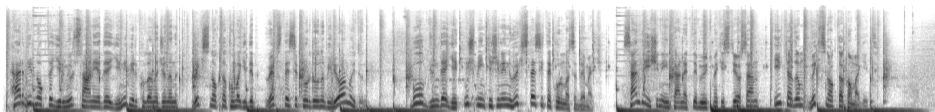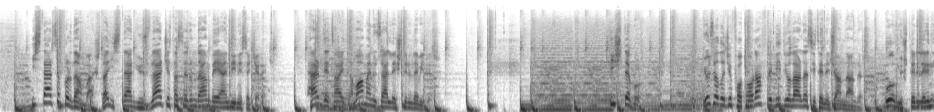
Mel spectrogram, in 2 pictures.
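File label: Turkish, male, commercial; voice-over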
